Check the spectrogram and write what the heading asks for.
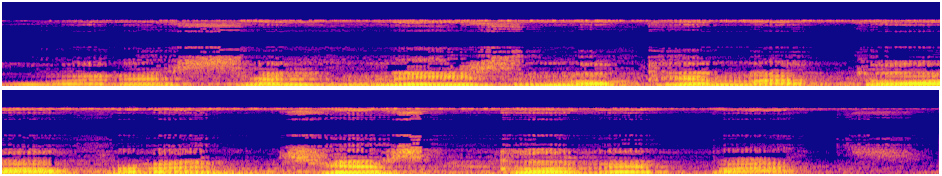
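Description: Deep, roar-like creature sounds, a sound effect rising and falling in about nine long swells, heaviest in the deep bass.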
